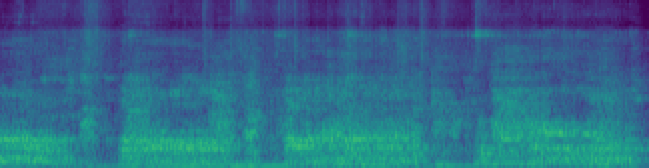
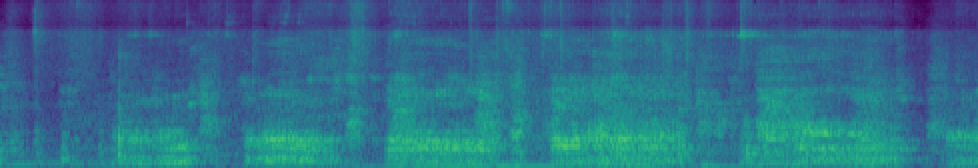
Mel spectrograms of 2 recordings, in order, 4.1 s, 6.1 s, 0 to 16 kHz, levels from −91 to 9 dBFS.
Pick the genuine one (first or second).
second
